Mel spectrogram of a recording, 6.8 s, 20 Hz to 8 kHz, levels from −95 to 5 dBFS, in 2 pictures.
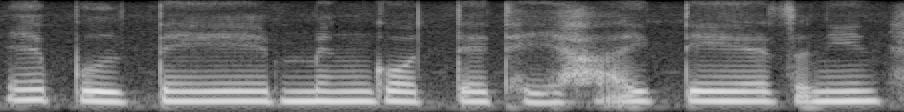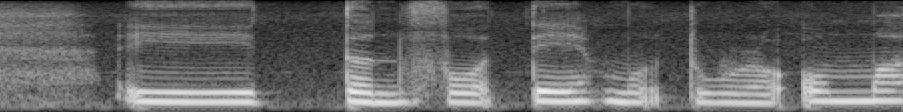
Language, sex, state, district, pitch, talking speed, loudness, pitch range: Mizo, female, Mizoram, Aizawl, 220 Hz, 135 wpm, -15 LUFS, 205-225 Hz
